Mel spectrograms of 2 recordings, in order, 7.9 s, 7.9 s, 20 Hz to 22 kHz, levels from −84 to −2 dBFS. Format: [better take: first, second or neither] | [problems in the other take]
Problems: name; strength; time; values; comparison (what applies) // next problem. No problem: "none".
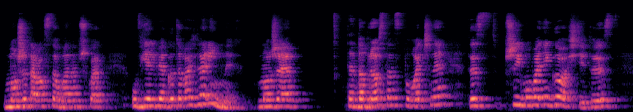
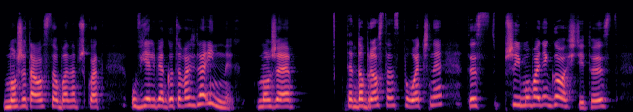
second | off-mic speech; far // room echo; slight; dies away in 0.4 s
